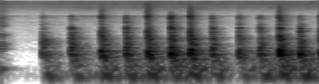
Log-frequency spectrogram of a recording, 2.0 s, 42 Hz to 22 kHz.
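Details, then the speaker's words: VAZ 2101–2107 steering gearbox rocked back and forth: quick hollow knocks, about seven a second, from play in the worn steering box, which needs replacing. "люфт чуєте як стукає то есть рульову колонку надо міняти"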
